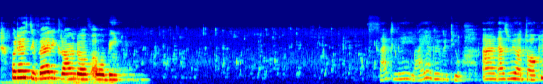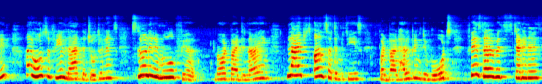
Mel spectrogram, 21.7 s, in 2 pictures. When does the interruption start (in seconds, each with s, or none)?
none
